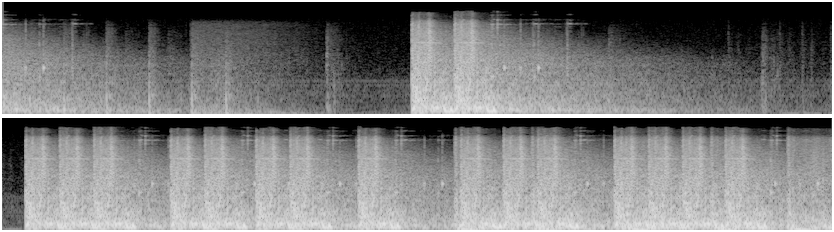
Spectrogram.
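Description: Rapid bursts of automatic gunfire in the video game Free Fire crack loudly and repeatedly, with a short gap of quieter, fading shots before sustained firing resumes.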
